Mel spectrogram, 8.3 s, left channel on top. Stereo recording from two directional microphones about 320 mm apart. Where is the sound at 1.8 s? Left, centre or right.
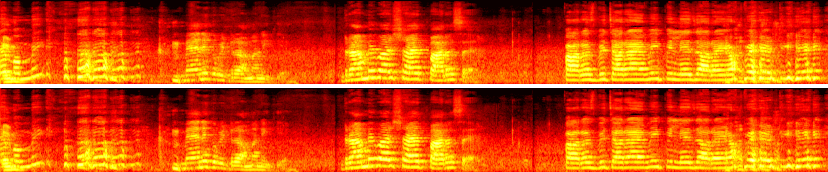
Right.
